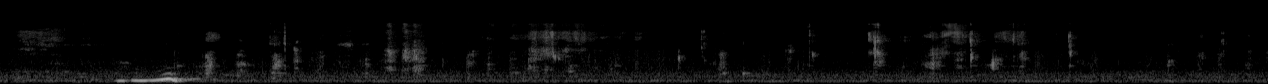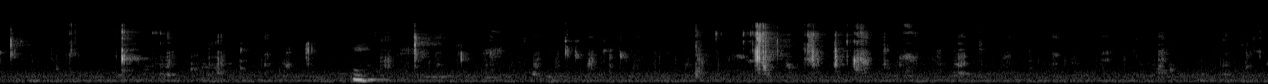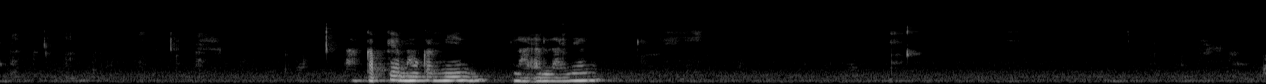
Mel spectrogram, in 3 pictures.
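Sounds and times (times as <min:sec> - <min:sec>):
low hum from eater: 0:00.0 - 0:38.0
chewing crunchy food: 0:00.2 - 0:01.2, 0:01.9 - 0:28.8.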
